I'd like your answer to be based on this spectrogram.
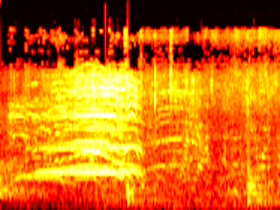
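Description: An outdoor crowd at the Little Guyana Avenue naming ceremony cheers and whoops to welcome Assemblyman Khalil Anderson, a swelling burst of voices and shouts that peaks and then settles into lighter chatter.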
